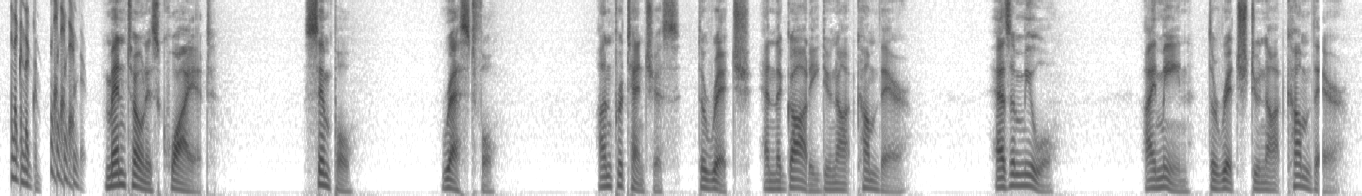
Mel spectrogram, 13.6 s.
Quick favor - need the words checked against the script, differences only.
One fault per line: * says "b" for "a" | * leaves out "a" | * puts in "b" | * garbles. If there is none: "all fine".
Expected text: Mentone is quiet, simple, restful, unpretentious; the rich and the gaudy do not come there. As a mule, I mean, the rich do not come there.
all fine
